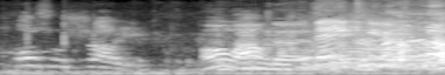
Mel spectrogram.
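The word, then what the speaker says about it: Khosrowshahi: That's how you pronounce Khosrow Shahi. Khosrow Shahi.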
